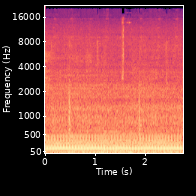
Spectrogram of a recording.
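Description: A Honda Grom stunt motorcycle's small engine drones loud and steady up close on an open bumpy road, with a constant mid-pitched rumble and faint clattery ticks.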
